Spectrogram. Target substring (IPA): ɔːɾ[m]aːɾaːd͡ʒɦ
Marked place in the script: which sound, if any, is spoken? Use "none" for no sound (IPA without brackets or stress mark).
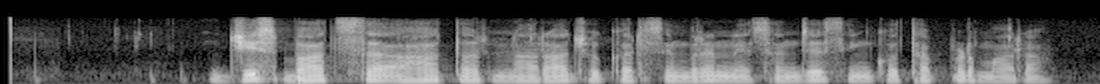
n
